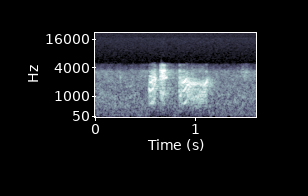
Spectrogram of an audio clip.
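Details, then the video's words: Five-month-old female cockatiel talking at home; a brief squeaky phrase of two quick syllables and a longer raspy one, in otherwise quiet indoor surroundings. "Cockatiel talking"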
